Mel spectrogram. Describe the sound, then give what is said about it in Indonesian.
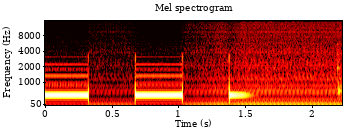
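A telephone busy tone after a phone call with a news reporter disconnects: steady electronic beeps repeating in an even on-off rhythm, about three pulses, loud with no voices, the last one cutting off short. “Ya terputus sambungan telepon kami dengan reporter kami”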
